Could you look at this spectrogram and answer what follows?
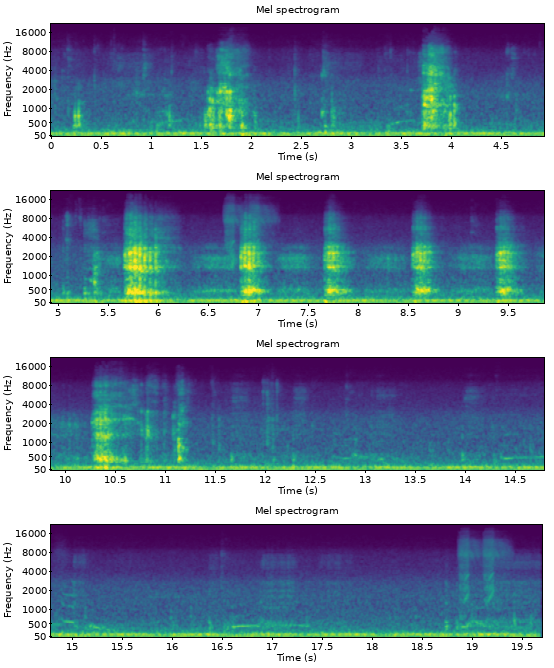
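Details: Pet named Akodo in the morning: a run of harsh, noisy, effortful breaths; wheezing with labored breathing.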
